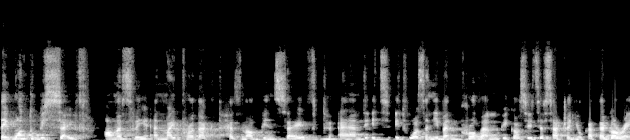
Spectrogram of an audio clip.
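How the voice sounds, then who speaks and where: A Polish accent at a fairly slow pace, with ordinary pitch variation. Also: woman. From Poland. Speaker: beauty entrepreneur. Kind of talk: podcast interview.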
